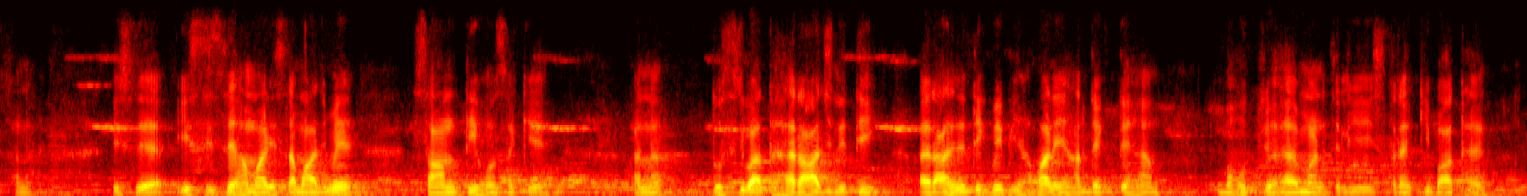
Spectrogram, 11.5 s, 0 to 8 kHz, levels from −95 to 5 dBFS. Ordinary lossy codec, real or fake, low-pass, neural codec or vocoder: Opus, 24 kbps; real; 7.2 kHz; none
